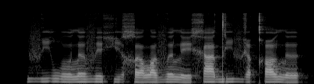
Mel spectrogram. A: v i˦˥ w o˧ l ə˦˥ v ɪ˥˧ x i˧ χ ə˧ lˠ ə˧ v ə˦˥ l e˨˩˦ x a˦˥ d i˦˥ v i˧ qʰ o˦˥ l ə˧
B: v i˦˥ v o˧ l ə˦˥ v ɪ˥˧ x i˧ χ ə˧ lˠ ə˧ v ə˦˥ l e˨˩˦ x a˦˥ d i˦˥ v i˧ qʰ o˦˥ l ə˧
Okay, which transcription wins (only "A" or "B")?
A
